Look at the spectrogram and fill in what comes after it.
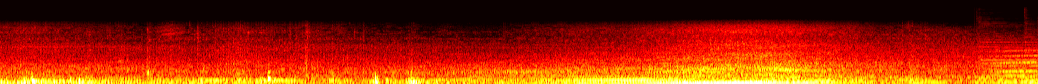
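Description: A motor vehicle passing on the road: a low engine and road rumble swells to its loudest about nine seconds in and then fades away.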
